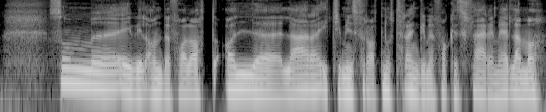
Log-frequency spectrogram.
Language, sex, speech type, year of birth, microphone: Norwegian, male, spontaneous, 1970, Shure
